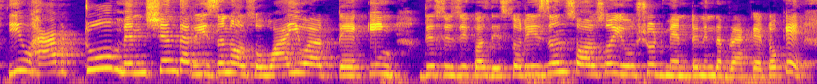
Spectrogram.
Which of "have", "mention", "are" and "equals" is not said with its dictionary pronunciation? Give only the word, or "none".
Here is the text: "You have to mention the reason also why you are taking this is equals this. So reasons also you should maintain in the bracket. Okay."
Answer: equals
